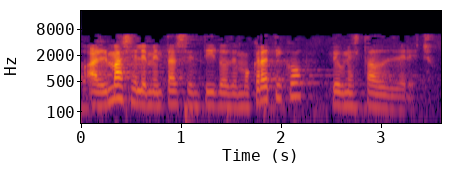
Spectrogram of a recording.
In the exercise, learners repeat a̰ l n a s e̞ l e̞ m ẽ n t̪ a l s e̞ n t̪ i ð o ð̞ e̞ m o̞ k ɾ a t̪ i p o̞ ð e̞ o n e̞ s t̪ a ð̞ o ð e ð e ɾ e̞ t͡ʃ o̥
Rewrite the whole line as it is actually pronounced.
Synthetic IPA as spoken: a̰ l m a s e̞ l e̞ m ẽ n t̪ a l s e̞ n t̪ i ð o ð̞ e̞ m o̞ k ɾ a t̪ i k o̞ ð e̞ u n e̞ s t̪ a ð̞ o ð e ð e ɾ e̞ t͡ʃ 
